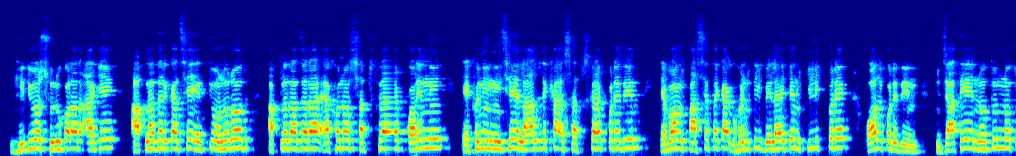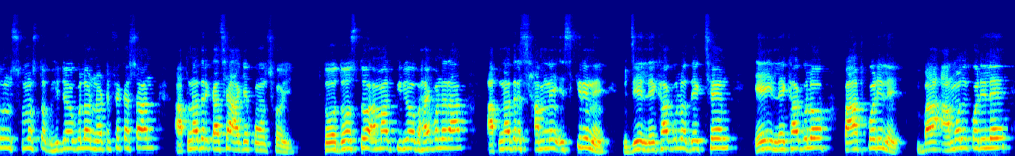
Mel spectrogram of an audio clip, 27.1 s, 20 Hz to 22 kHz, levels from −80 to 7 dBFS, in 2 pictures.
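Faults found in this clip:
Call audio freeze, 5.13–5.39 s. Symptom: the sound stalls into a fading buzzy continuation and never drops to silence. Probable component: network/jitter buffer, likely packets held in transit until the buffer ran dry. Mechanism: the receiver stretched the last sound for about 121 ms, then resumed where it stopped. Nothing was lost, but the playout delay grew by 121 ms. Spectrogram: the last spectral shape is smeared horizontally and fades in energy before normal structure returns.

Short concealed packet loss, 5.49–5.55 s. Symptom: a brief smear or wobble just after the freeze. Component: decoder packet-loss concealment. Mechanism: about 40 ms of audio never arrived in time. The decoder synthesised about 38 ms by extending the preceding sound, then crossfaded back into the real stream. Spectrogram: a short stretch of overly uniform, blurred harmonics or noise. 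Waveform: a slightly too-regular segment with a soft join at each end.

Call bitrate drop, 5.72–11.95 s. Symptom: rougher, grainier, watery texture across this span. Component: congestion control feeding the Opus encoder. Mechanism: the bandwidth estimate fell and the target rate was cut from 32 to 17 kbps, staying at the floor for about 5.5 s. Coarser quantisation leaves less detail per frame. Spectrogram: patchier, blockier upper bands with holes and smeared fine detail, compared with the 12 kHz-wide 32 kbps sections on either side.

Jitter buffer speed-up, 10.08–11.94 s. Symptom: the audio runs hurried with pitch unchanged, overlapping the tail of the low-bitrate span. Component: jitter buffer time-compression, draining excess buffered audio. Mechanism: short pitch-period chunks were repeatedly excised, roughly 150 ms in total, giving about 107% playback speed. Waveform: events arrive closer together than their natural spacing. 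Spectrogram: harmonics keep the same frequency, but segments are slightly compressed in time, with occasional tiny discontinuities at the splice points.

Sound cut by the noise suppressor, 15.61–15.76 s. Symptom: a sustained or decaying portion sinks in level and dies early. Component: noise suppression stage. Mechanism: the suppressor misclassified about 150 ms of wanted sound as noise and attenuated it, by about 9 dB at the deepest point. Waveform: the envelope dips or truncates abruptly rather than tapering naturally. Spectrogram: energy in those frames is visibly thinned, with the decay tail chopped rather than fading smoothly.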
